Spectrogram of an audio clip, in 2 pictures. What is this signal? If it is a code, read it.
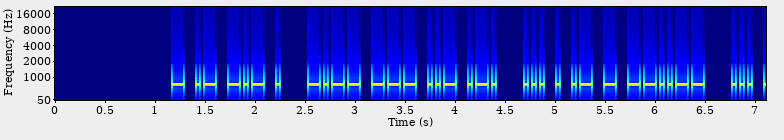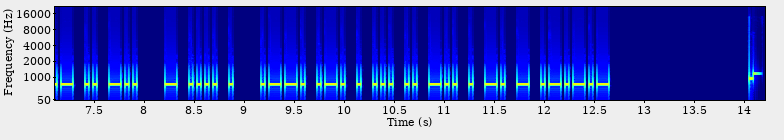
Morse code, heard as a keyed tone, about 30 wpm, 700 Hz. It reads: TAKE YOUR SEAT, SAID THE PRESIDENT.
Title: Sentences from Top 1500 Words 30wpm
